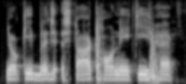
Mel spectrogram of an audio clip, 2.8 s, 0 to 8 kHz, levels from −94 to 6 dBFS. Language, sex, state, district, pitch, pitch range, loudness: Hindi, male, Madhya Pradesh, Bhopal, 120 Hz, 120-125 Hz, -16 LUFS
